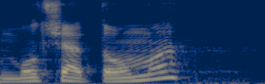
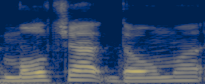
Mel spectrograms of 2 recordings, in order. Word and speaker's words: Molchat Doma: So the band we're going to listen to is called Molchatoma. And the album... is pronounced etaji, as Google Translate tells me. It means floors. If you look up Molchat Doma, MOLCHATDOMA, it's their like most popular one.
